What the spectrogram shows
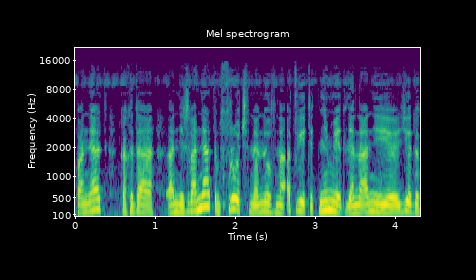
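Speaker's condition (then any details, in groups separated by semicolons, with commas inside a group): Hearing loss, acquired at age 3; lost hearing at three, medical error, missed appendicitis, imported Atikon hearing aids since childhood, lip reads; over 50, hears only 20%; speech preserved thanks to hearing aids, worsened, speaks with an accent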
